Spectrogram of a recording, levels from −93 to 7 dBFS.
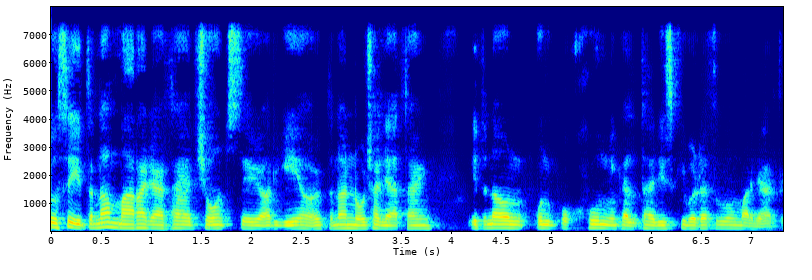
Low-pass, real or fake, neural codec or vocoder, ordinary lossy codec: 7.2 kHz; fake; codec, 16 kHz, 1 kbps, X-Codec, WavLM features, trained on Multilingual LibriSpeech; none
